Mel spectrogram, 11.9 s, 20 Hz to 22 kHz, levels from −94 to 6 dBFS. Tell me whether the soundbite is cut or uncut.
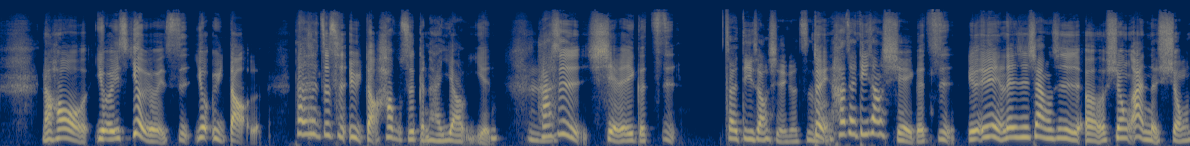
uncut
